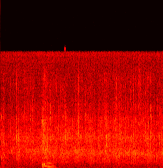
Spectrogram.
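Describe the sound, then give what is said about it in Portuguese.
An audience claps steadily in a dense, continuous patter that fills the whole moment, with a brief voice rising out of the crowd near the start, applauding the couples, reception and communication ministry teams at work. “Aí que vamos aplaudir esse pessoal?”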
